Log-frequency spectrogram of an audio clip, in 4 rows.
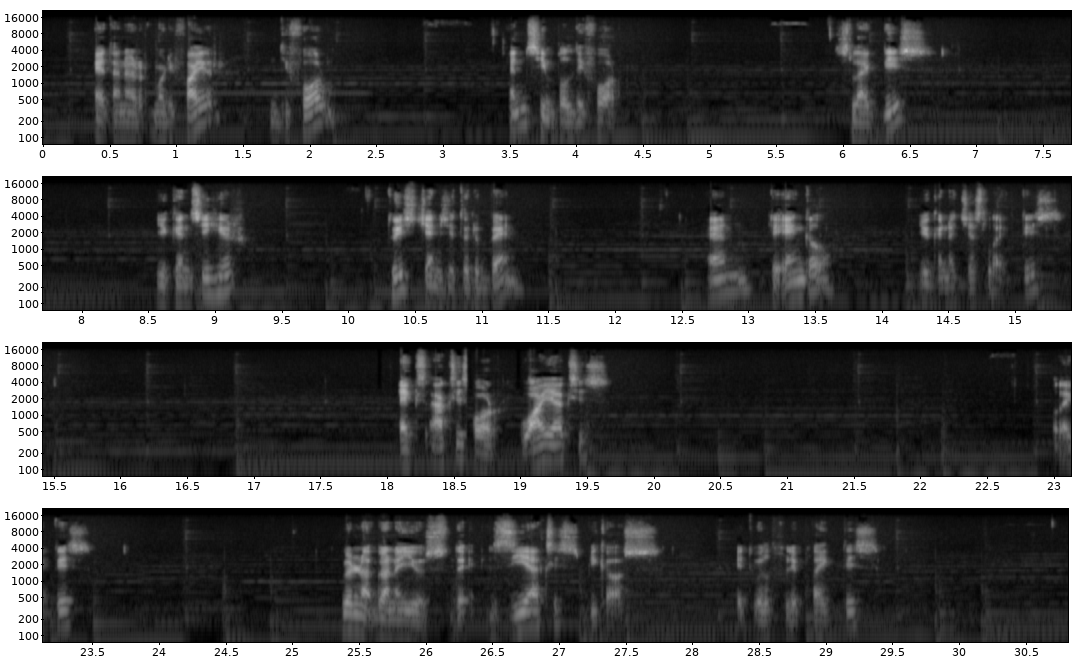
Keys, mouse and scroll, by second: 0.5-4.4 drag, 11.0 click, 13.8-17.9 drag, 20.8-23.6 drag, 26.5 click, 27.7-30.0 drag.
